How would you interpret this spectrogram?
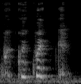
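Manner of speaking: high, voiceless hurried whisper; the BFG rushing Sophie for a jar in a whisper; urgent whisper. Acted. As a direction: hiss the hurry under your breath.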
